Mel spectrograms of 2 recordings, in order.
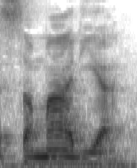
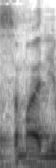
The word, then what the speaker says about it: Samaria: das Judeia Samaria eles O Judeu pronuncia samária mas se pode falar Samaria mas sem problema mas judeu mesmo ele pronuncia samária e Galileia cada uma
